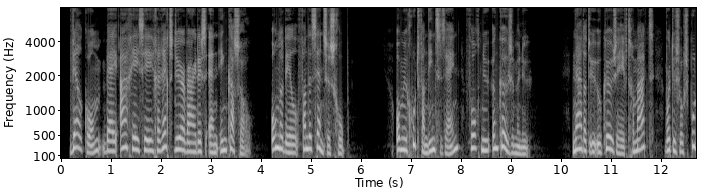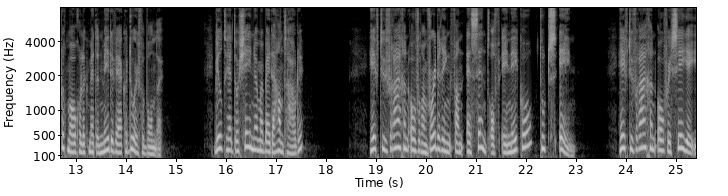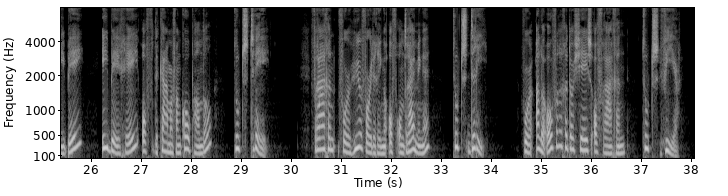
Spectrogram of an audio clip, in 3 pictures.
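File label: Dutch, female, telecom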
